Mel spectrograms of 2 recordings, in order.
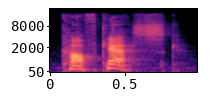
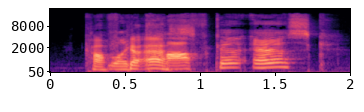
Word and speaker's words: Kafkaesque: Hold on, I looked it up earlier so I could say it. Kafkaesque. – Kafkaesque. – Yeah, Kafkaesque.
